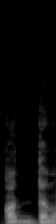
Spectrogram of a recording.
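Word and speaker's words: قَدَّمَ: তাহলে এটাও কদ্দামা উচ্চারণ। এটাও কদ্দামা উচ্চারণ। শুধু এখানে দেখতে কেমন লাগছে? যে এখানে এই যে দুটো দাল এই দুটো দালকে এখানে এই তাজদিদ দিয়ে এক জায়গায় করে দিয়েছে। বোঝা যাচ্ছে?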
